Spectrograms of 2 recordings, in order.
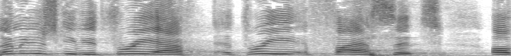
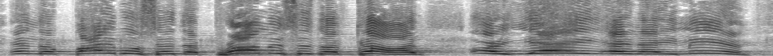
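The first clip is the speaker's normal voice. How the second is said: loud, rising, shouted sermon; preaching at full force; 6 semitones higher, 12 dB louder than usual. Acted. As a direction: drive it home with a shout to the congregation.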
